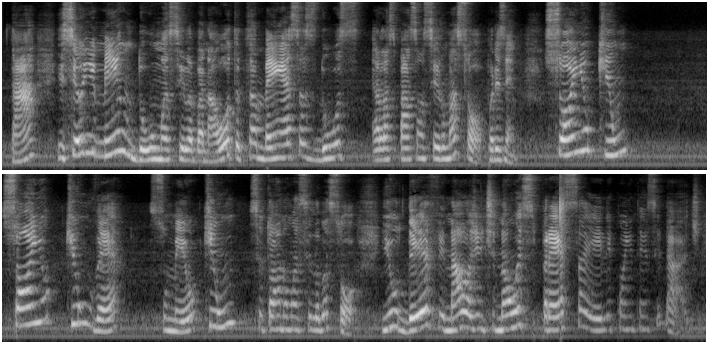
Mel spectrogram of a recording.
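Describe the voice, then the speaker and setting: A woman teacher leads an online class, her voice a touch higher than most. She explains patiently and often asks and answers her own questions. A faint noise hangs under the recording.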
